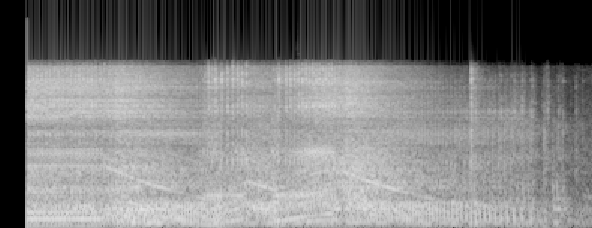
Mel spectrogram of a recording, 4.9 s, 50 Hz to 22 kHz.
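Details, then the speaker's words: Echo PB580T backpack blower two-stroke just after carburetor replacement, air filter not yet fitted: high buzzy revs briefly, then sags and dies away unevenly; uneven running, the carburetor still needs adjusting. "right so it needs to be the carburetor needs to be adjusted i'll do that on another video"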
